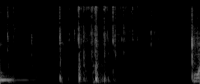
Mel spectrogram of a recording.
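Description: Typing on a computer keyboard: a quick run of keystrokes starting about half a second in and lasting about a second.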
